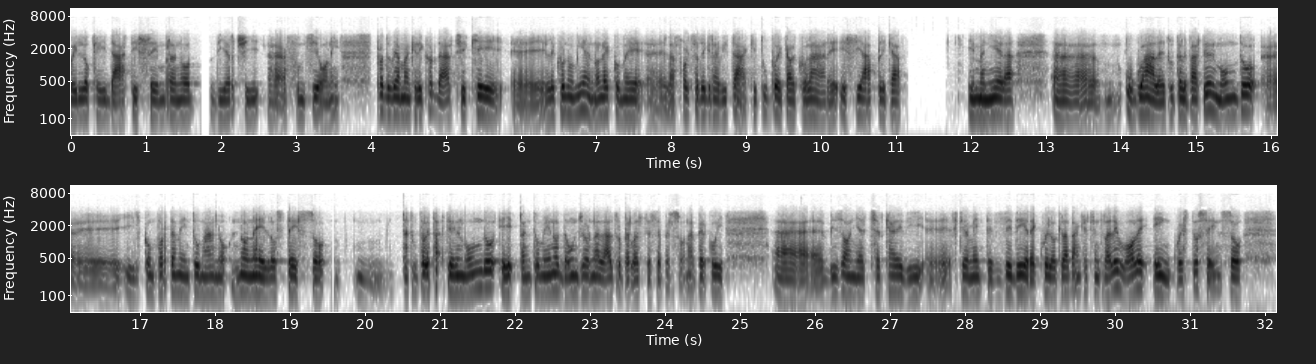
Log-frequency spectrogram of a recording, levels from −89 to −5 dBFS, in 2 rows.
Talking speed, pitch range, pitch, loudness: 155 wpm, 110-130 Hz, 120 Hz, -21 LUFS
